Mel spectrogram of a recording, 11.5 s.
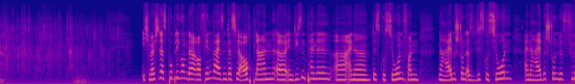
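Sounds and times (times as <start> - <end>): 
audience applause at a conference panel: 0.0 - 2.6
low electrical hum: 0.0 - 11.4
speech: 2.9 - 11.4.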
